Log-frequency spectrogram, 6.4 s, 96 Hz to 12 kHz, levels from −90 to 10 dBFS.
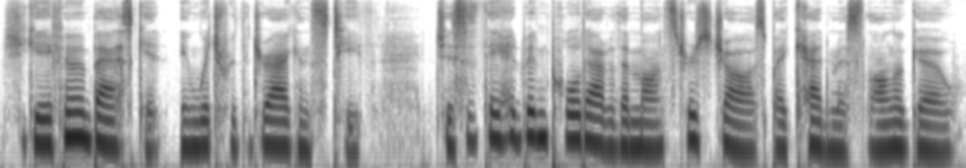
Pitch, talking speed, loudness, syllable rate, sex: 190 Hz, 240 wpm, -17 LUFS, 5.6 syllables/s, female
